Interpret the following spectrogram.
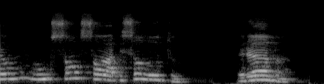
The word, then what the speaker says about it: Rama: Como a devota perguntou aí, é Rama ou é Ramo? Isso aí é uma variante contemporânea da Bengala. Mas no sânscrito é um som só, absoluto. Rama.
